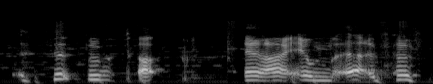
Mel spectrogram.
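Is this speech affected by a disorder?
Yes: cerebral palsy.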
